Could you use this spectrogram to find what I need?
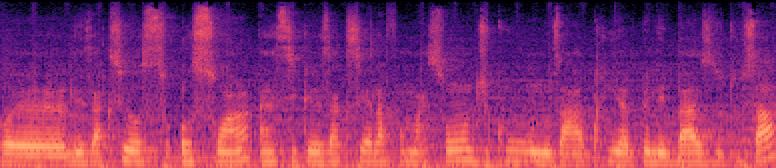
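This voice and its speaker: A woman's fairly low voice at a moderate pace with fairly even intonation, music in the background. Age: 20s. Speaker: trainee. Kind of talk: interview testimony. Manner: hesitant.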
